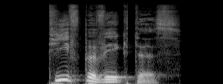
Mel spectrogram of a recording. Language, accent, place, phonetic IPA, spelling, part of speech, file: German, Germany, Berlin, [ˈtiːfbəˌveːktəs], tiefbewegtes, adjective, De-tiefbewegtes.ogg
- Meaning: strong/mixed nominative/accusative neuter singular of tiefbewegt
